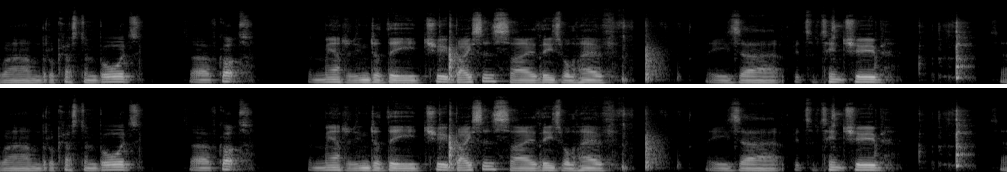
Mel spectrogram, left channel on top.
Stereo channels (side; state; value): both; identical; correlation 1.00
